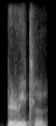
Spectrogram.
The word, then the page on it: parietal: Indian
